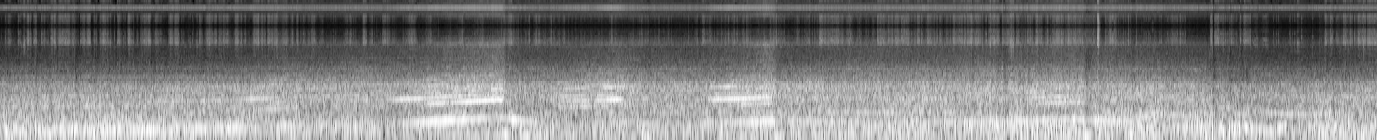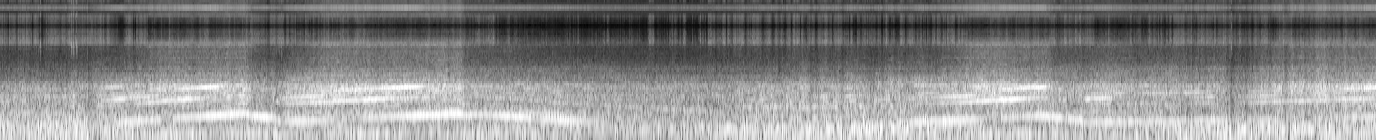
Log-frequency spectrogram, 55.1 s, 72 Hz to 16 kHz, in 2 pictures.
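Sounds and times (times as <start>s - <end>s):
car engine accelerating: 0.0s - 55.0s
road and tyre rumble: 0.0s - 55.0s.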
